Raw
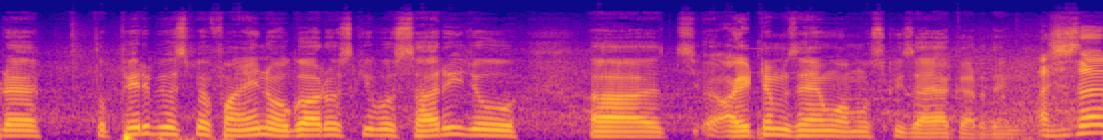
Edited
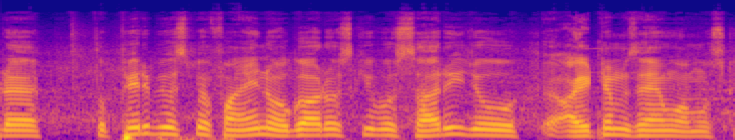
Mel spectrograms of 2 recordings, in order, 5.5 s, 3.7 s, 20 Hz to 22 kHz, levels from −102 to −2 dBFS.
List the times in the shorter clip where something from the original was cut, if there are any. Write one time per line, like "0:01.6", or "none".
0:02.7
